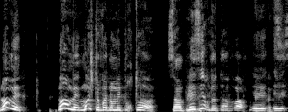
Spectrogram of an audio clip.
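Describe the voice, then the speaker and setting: This man's pitch is high, with ordinary pitch variation. He speaks at a fairly slow pace. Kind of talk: casual chat. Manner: loud; animated.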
